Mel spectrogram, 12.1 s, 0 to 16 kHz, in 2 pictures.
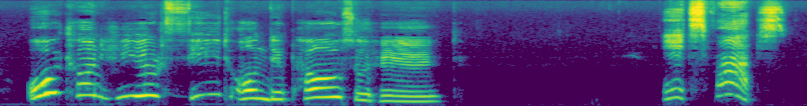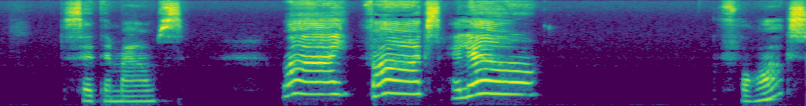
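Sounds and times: woman reading in character voice: 0.2 - 3.4, 5.0 - 7.5, 8.2 - 10.2, 11.5 - 12.0.

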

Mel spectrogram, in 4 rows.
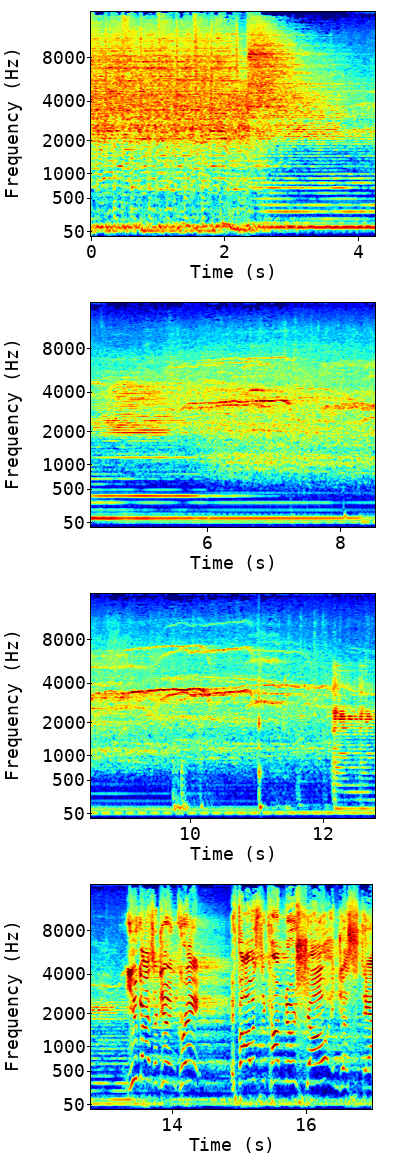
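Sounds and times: electric guitar and bass chord: 0.0 - 7.0
low amplifier hum: 2.0 - 14.9
crowd cheering and whooping: 4.5 - 13.3.

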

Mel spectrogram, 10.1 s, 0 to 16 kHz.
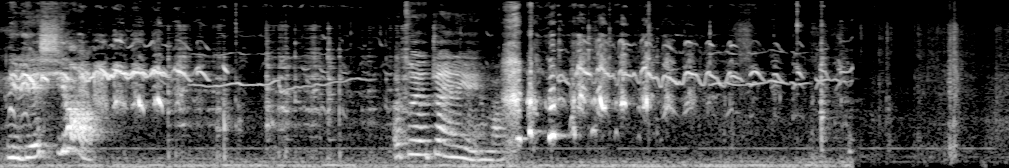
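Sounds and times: high-pitched giggling laughter: 0.1 - 4.0, 5.0 - 8.6
wavering squeal: 1.0 - 4.0.

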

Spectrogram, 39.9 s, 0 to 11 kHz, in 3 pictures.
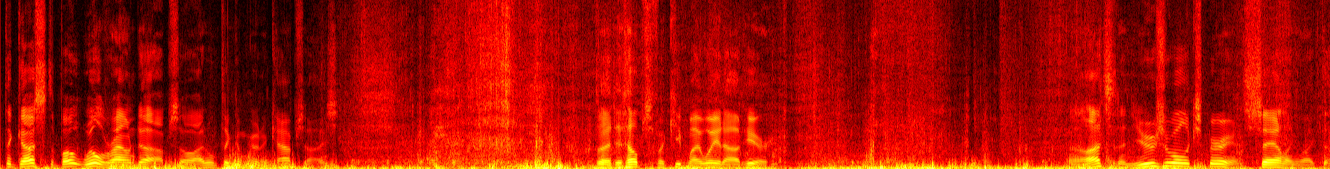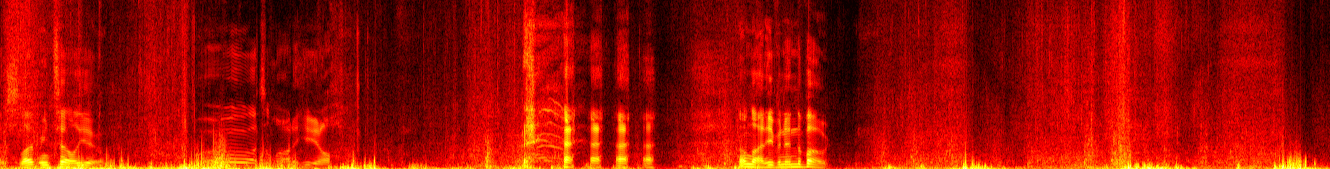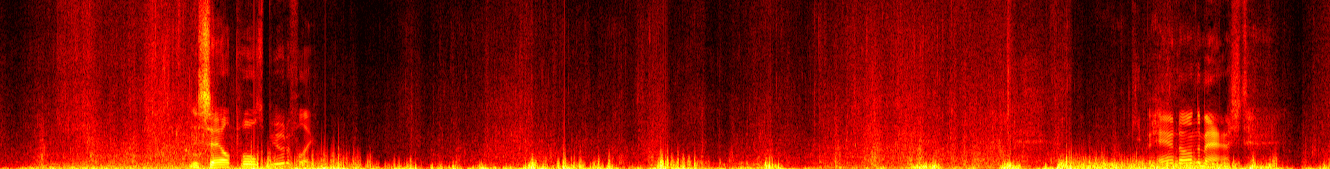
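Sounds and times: water rushing along a hull: 0.0 - 39.9
wind buffeting microphone: 0.0 - 39.9.

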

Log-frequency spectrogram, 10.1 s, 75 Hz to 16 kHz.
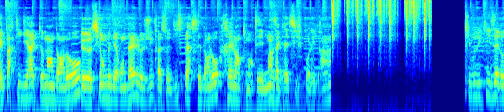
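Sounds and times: typewriter key clicks: 6.6 - 8.6.

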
